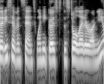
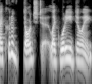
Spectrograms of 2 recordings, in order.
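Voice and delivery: put-on angry, pissed-off boy voice. Retelling a film scene where Teddy is pulled off the tracks: imitating an angry boy. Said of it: "Teddy's pissed".

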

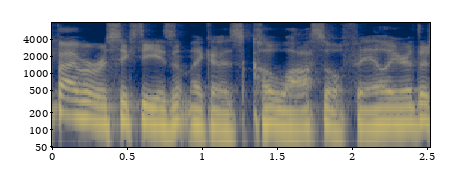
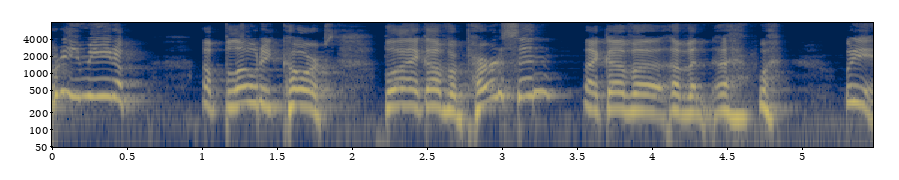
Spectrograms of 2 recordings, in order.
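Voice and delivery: very high-pitched, flustered, panicked stammering; 13 semitones higher than usual. Voicing a woman demanding answers about a corpse: panicked questioning. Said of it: "now panic starts to".

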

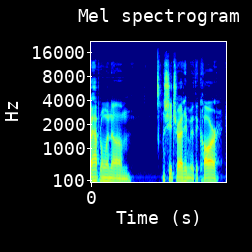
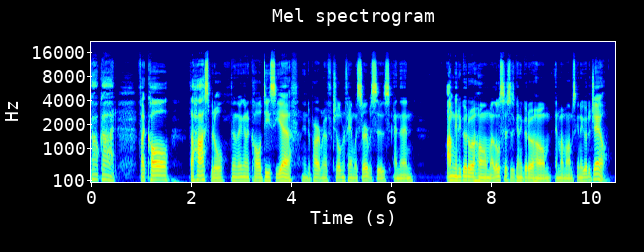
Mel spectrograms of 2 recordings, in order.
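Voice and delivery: ordinary delivery

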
